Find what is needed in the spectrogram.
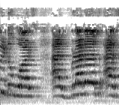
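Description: A young girl's voice reciting a speech in English, with a few long, drawn-out syllables and a short pause about a second in.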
